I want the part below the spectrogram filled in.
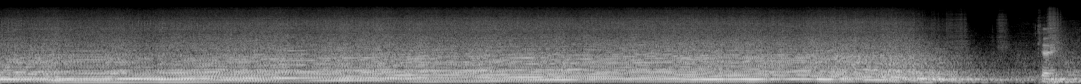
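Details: Engine dyno full-throttle pull on a 750 CFM four-barrel carburetor after rejetting the secondary jet. The V8 climbs steadily for about nine seconds, clean and even with no stumble, then lifts off. Air-fuel ratio is up to 12.6:1.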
